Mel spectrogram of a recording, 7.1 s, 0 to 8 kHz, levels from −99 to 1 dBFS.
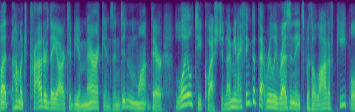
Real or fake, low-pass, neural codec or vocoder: fake; 7.2 kHz; codec, 16 kHz, 1 kbps, X-Codec, HuBERT features, trained on LibriSpeech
